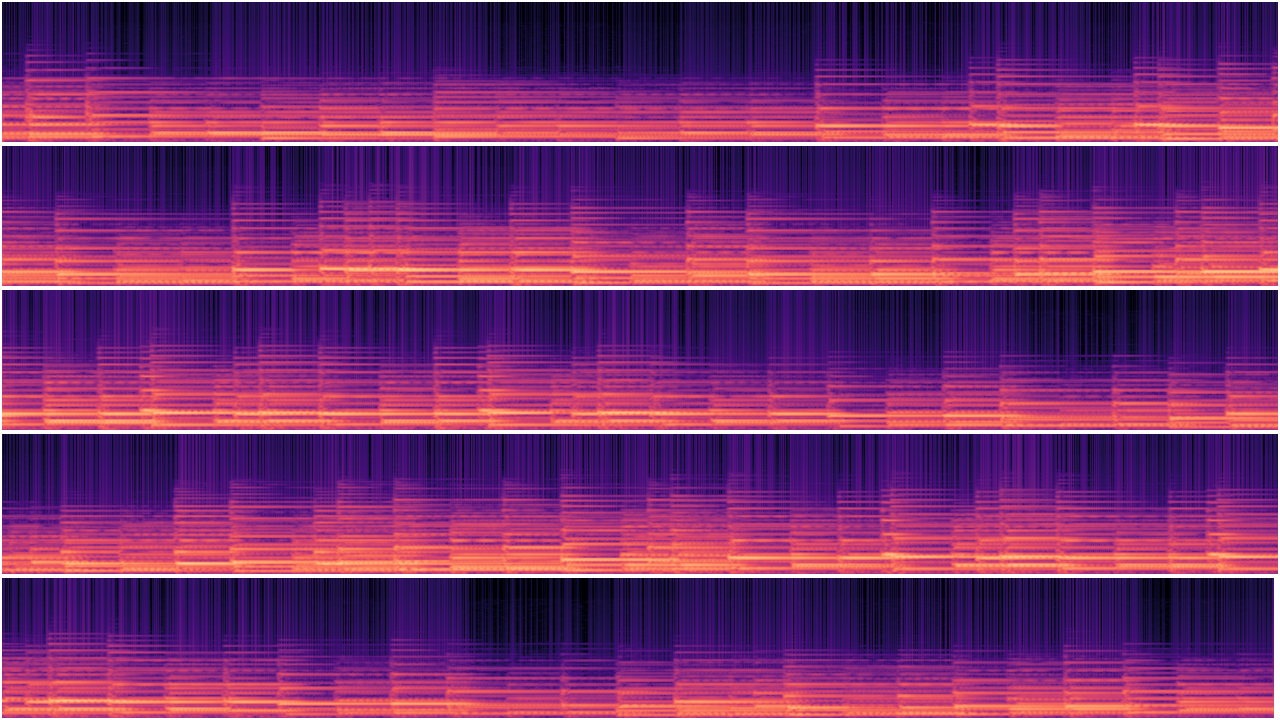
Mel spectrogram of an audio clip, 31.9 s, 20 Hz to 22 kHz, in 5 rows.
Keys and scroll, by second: 0.0 scroll down 1, 0.4-0.9 scroll up 1, 3.1 scroll down 1, 3.3 scroll up 1, 3.6-4.1 scroll down 1, 4.2-4.8 scroll down 1, 5.8-6.4 scroll up 1, 7.1-7.5 scroll down 1, 7.5 scroll up 1, 8.4 scroll down 1, 14.4 scroll up 1, 16.3-16.8 scroll up 1, 19.8 scroll down 1, 20.2 scroll up 1, 20.3-20.6 scroll down 1, 20.6 scroll up 1, 22.0 scroll down 1, 22.3 scroll up 1, 23.0-23.6 scroll down 1, 23.8 scroll down 1, 23.9-24.5 scroll up 1, 25.3 scroll down 1, 25.5 scroll up 1.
